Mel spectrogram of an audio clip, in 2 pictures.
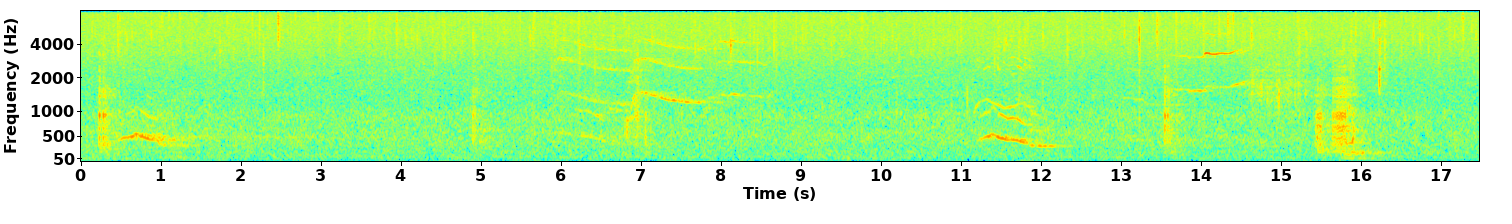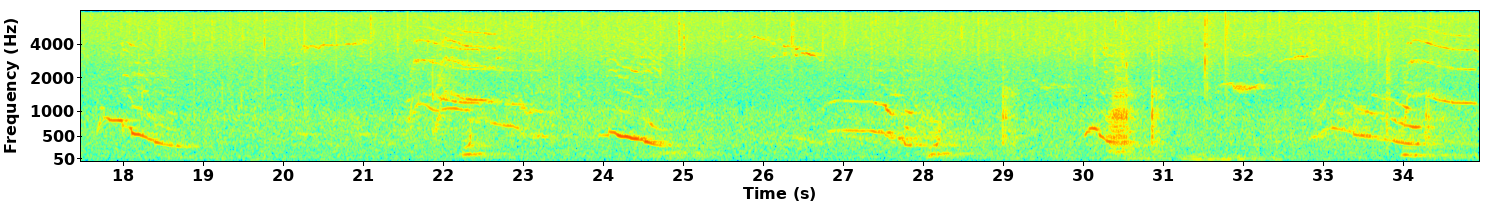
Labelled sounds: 0.8	1.0	humpback whale, 0.81 to 1.1 kHz
6.0	8.4	humpback whale, 1.0 to 4.5 kHz
11.2	11.9	humpback whale, 0.78 to 1.3 kHz
13.6	14.7	humpback whale, 1.4 to 3.6 kHz
17.7	18.1	humpback whale, 0.78 to 0.94 kHz
20.2	21.1	humpback whale, 3.6 to 4.2 kHz
21.6	23.3	humpback whale, 0.78 to 5.8 kHz
24.3	24.7	humpback whale, 2.1 to 2.6 kHz
26.4	27.7	humpback whale, 0.91 to 3.4 kHz
29.5	30.6	humpback whale, 0.78 to 1.8 kHz
31.7	32.9	humpback whale, 1.5 to 3.4 kHz
33.4	34.2	humpback whale, 0.88 to 1.5 kHz

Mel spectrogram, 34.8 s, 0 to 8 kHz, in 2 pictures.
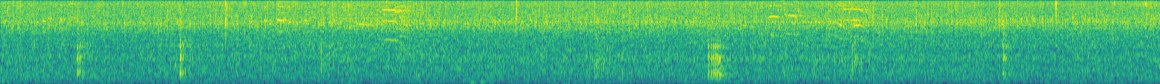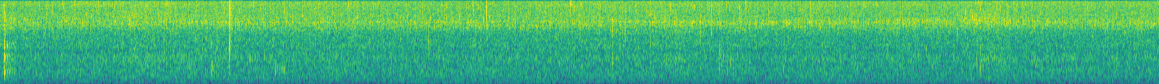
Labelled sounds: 5.3	6.1	Pacific white-sided dolphin, 1.6 to 5.7 kHz
11.5	12.0	Pacific white-sided dolphin, 4.3 to 6.6 kHz
12.6	13.0	Pacific white-sided dolphin, 3.7 to 5.8 kHz

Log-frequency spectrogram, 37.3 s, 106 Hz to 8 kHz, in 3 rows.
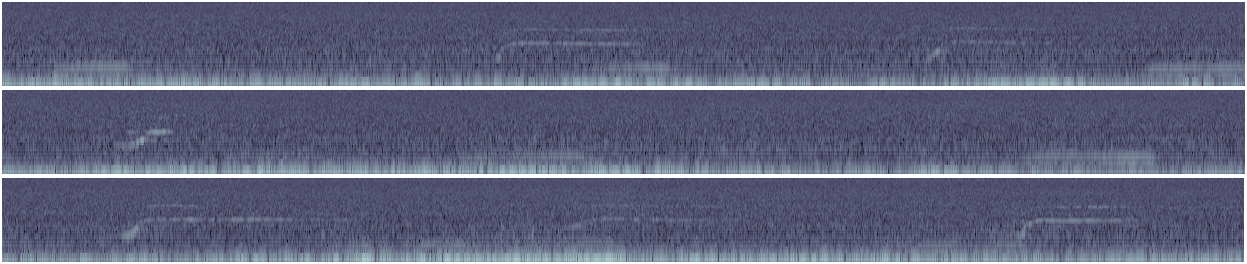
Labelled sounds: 5.0	5.5	humpback whale, 0.83 to 2.0 kHz
5.9	6.2	humpback whale, 1.8 to 1.9 kHz
9.5	9.8	humpback whale, 0.96 to 2.1 kHz
13.9	14.2	humpback whale, 0.83 to 1.0 kHz
26.2	26.7	humpback whale, 0.80 to 2.0 kHz
30.7	31.1	humpback whale, 0.86 to 1.0 kHz
35.0	35.8	humpback whale, 0.80 to 1.0 kHz

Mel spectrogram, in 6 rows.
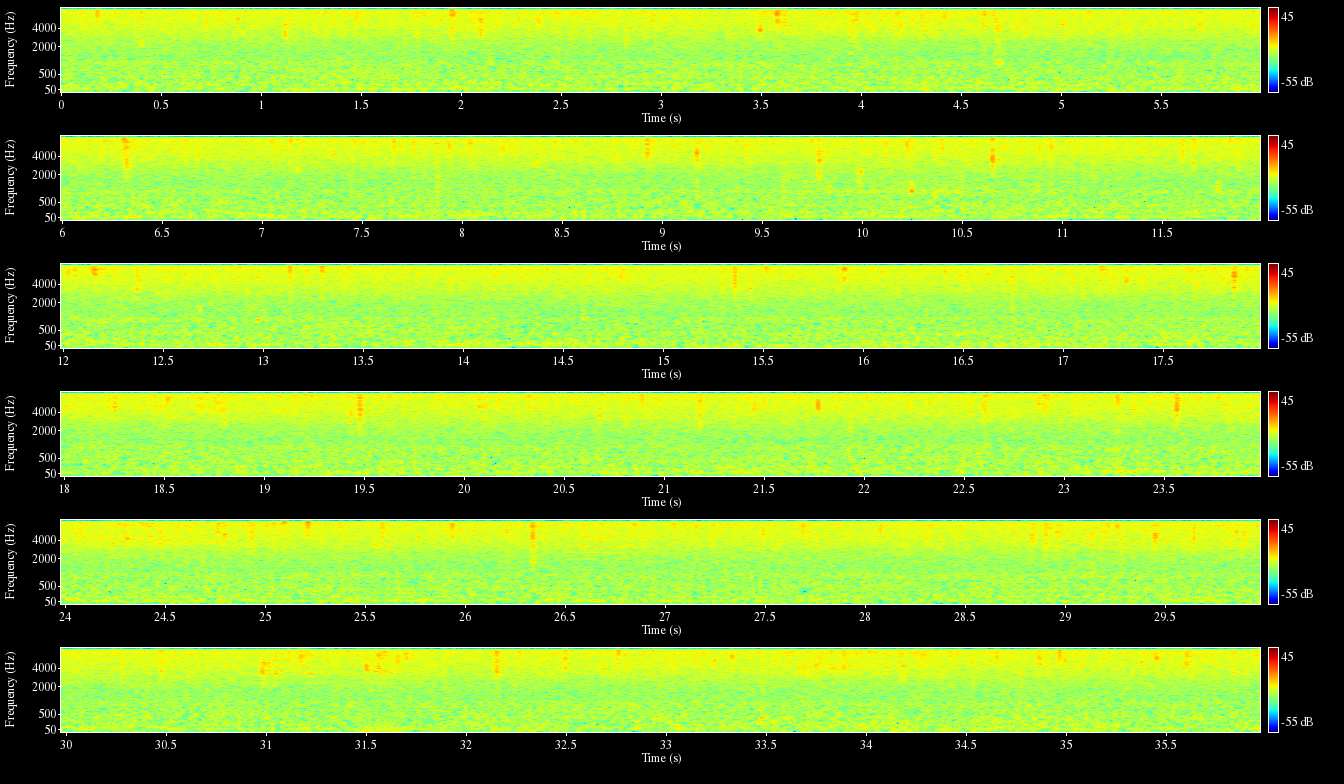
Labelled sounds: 26.6	26.9	Pacific white-sided dolphin, 3.1 to 3.2 kHz

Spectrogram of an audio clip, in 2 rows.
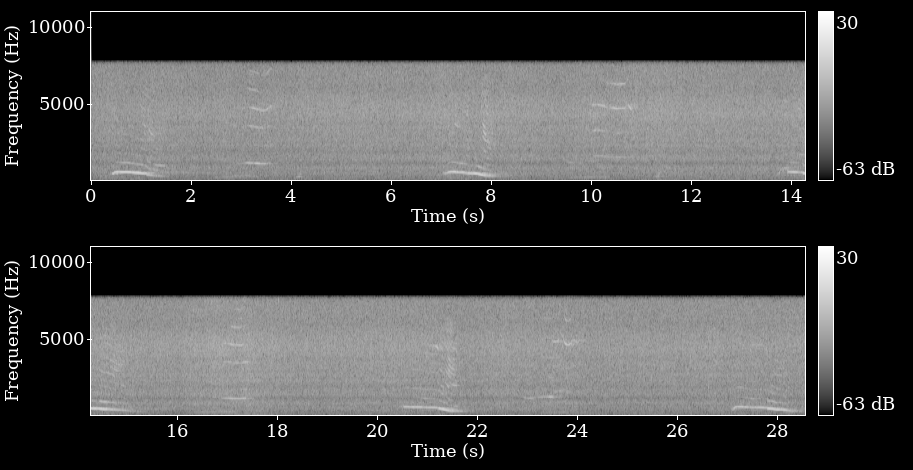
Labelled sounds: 1.2	1.5	humpback whale, 0.97 to 1.1 kHz
2.9	3.7	humpback whale, 1.1 to 6.1 kHz
7.1	7.6	humpback whale, 1.1 to 1.3 kHz
10.0	10.7	humpback whale, 1.6 to 8.0 kHz
14.4	14.8	humpback whale, 0.78 to 3.0 kHz
16.9	17.4	humpback whale, 1.1 to 5.9 kHz
20.9	21.3	humpback whale, 1.1 to 4.7 kHz
22.9	23.6	humpback whale, 1.1 to 1.3 kHz
27.2	28.2	humpback whale, 0.78 to 1.9 kHz

